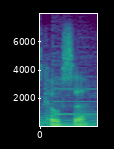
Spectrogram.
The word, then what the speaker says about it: Costa: Costa uh coaster sorry it's spelled Constable pronounce coaster uh mostly it was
